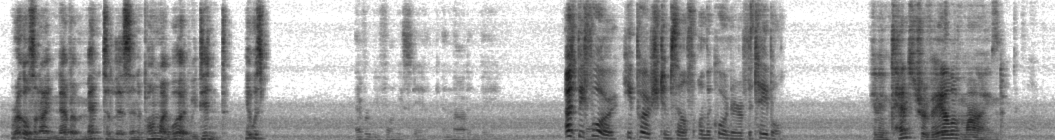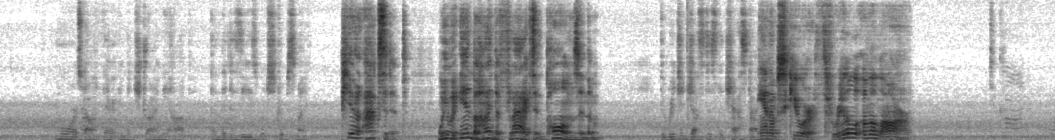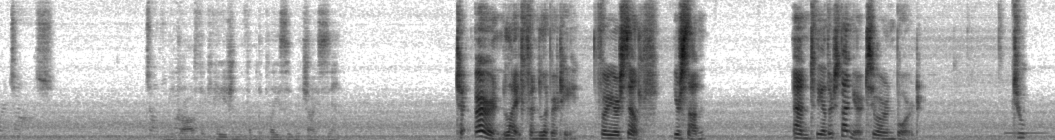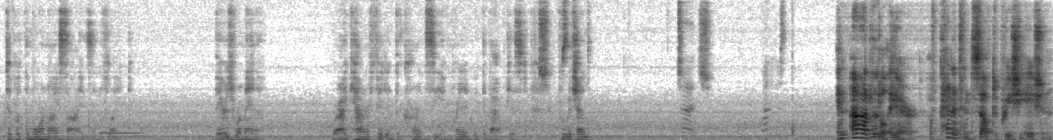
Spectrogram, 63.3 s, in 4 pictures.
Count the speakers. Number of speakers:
five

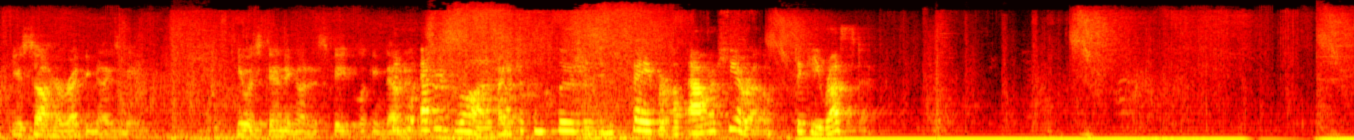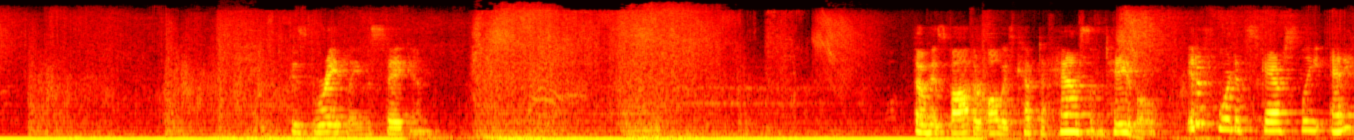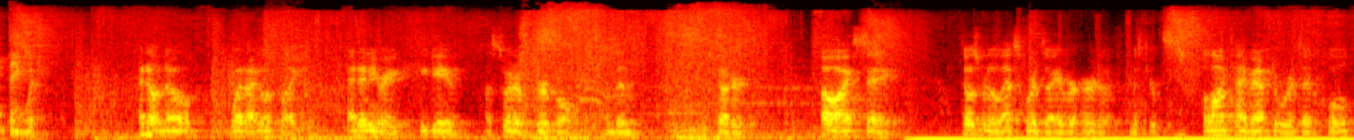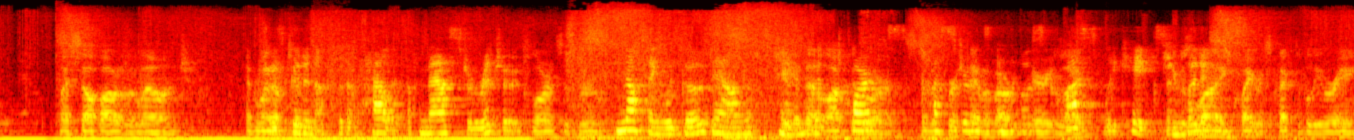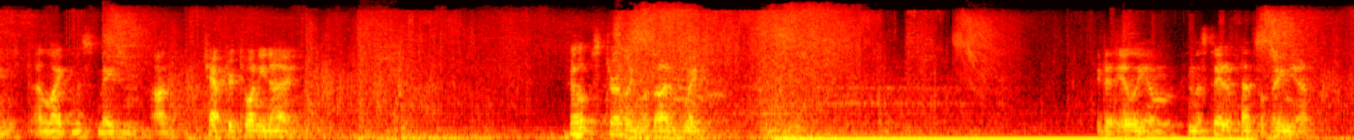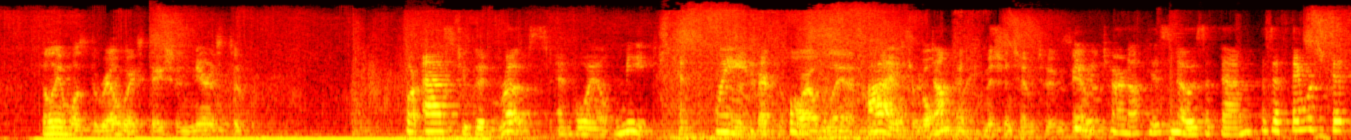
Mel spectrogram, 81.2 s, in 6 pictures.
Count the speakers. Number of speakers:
three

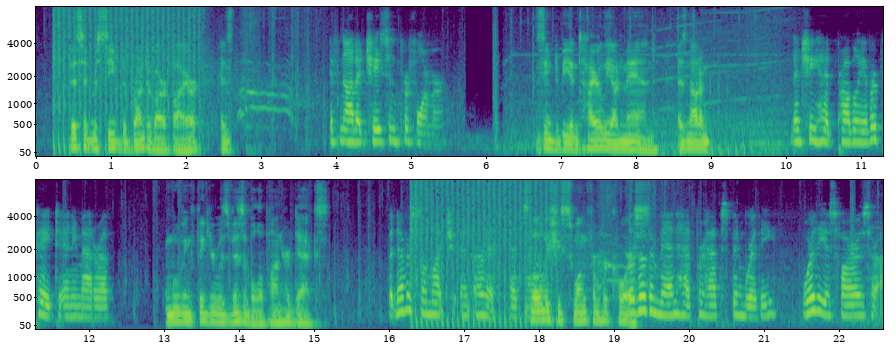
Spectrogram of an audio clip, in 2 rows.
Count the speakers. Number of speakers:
two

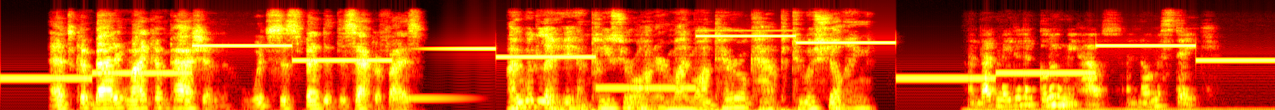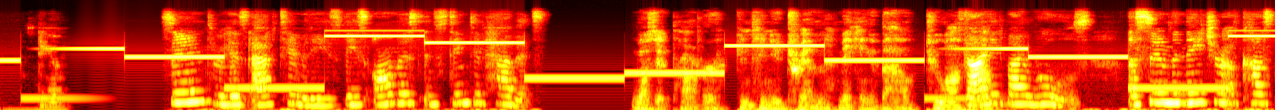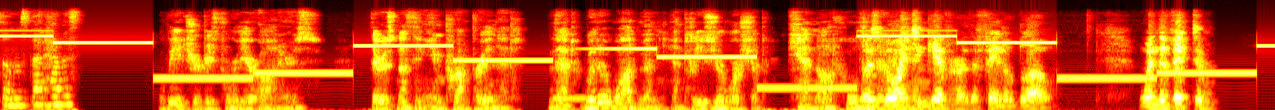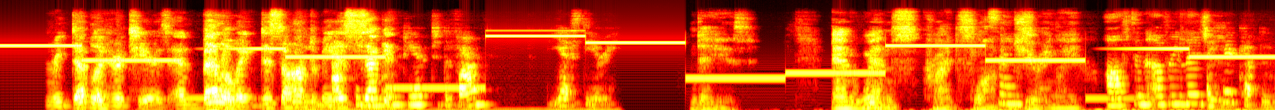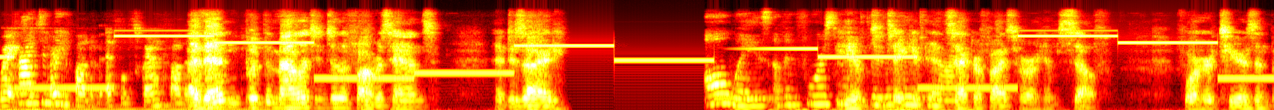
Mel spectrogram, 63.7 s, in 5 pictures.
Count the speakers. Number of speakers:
four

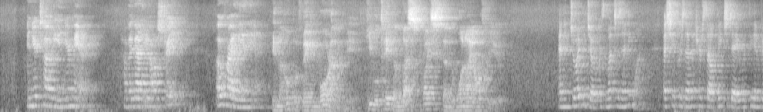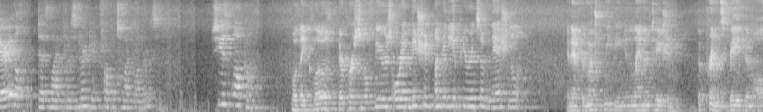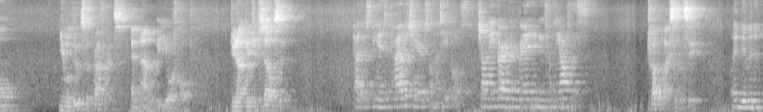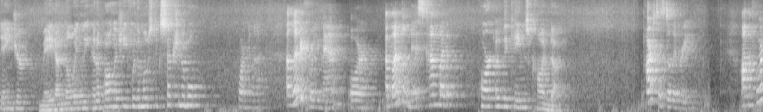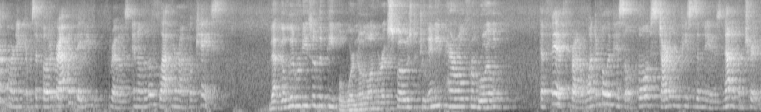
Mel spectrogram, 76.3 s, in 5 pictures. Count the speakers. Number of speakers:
six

